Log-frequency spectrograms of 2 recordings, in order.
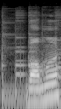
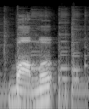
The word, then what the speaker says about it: ボム: Let's see if we can find there the pronunciation, the accent of Bomu. Even though, if we can't find it here anyway, it's most likely accented just like in English, so on the bo.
